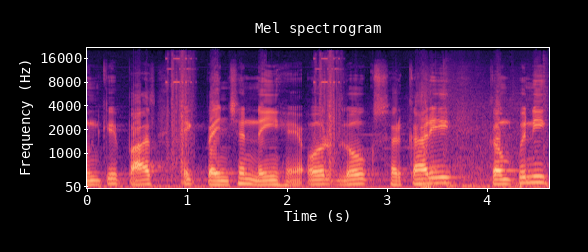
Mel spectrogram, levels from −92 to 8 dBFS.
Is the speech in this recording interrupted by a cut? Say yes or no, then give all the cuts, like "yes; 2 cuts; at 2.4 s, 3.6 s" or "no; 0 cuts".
no; 0 cuts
